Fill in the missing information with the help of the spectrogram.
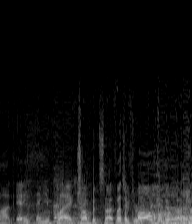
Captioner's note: laughter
